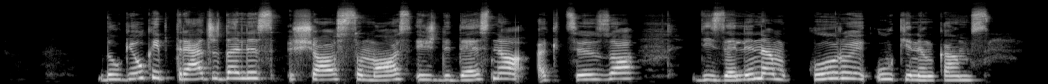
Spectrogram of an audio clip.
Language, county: Lithuanian, Klaipėda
